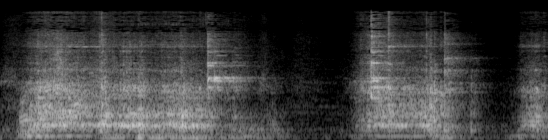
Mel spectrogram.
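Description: Pneumatic hole-punching press for aluminium window profiles cycling: a burst of rushing air with metal knocks lasting about a second and a half, then a shorter burst nearly three seconds in and a brief one near the end.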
